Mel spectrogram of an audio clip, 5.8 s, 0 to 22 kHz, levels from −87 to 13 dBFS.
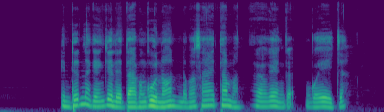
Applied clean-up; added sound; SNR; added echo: neural mask model DeepFilterNet 3.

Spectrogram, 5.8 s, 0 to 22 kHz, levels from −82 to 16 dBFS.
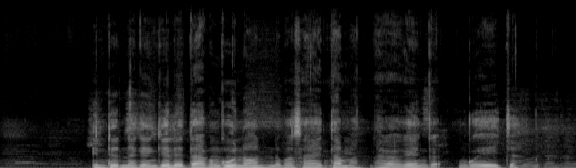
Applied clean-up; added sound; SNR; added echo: none; none; none; none.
